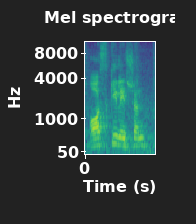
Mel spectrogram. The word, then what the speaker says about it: oscillation: The pronunciation is just said as oscillation, मतलब written as oscillation and pronounced as what? Oscillation. Oscillation means that S is silent.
